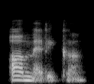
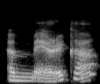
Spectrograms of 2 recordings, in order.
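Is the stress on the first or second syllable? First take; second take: first; second. First: The stress is on the first syllable. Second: The stress is on the second syllable. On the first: "stress on the first syllable, on the A" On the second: "in English, we say America"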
